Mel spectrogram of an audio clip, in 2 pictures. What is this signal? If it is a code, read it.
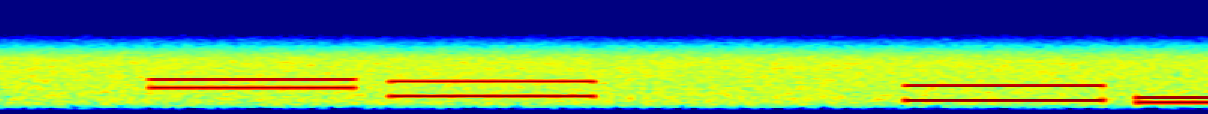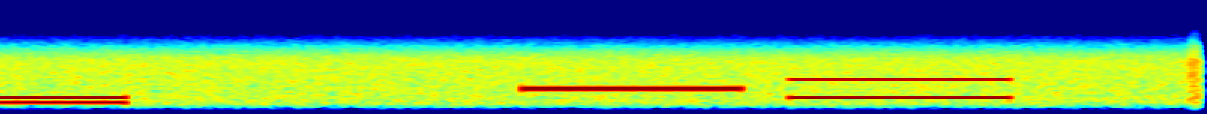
Aircraft SELCAL, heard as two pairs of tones, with radio hiss and a squelch burst at the end. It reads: LR-FQ CM-AE KL-ER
